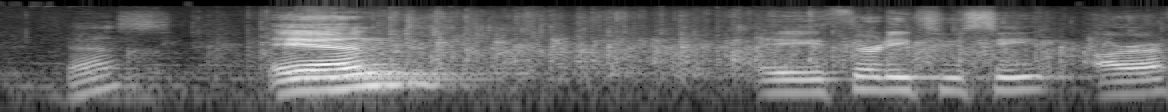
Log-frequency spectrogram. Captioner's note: audience applause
